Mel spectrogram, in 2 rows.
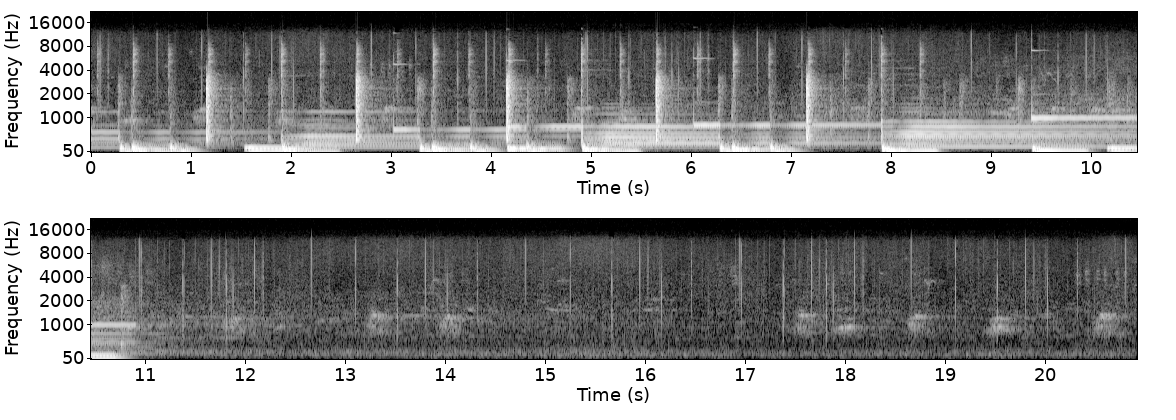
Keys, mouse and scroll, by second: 0.1 middle click, 2.1 ctrl+click, 2.8 ctrl+click, 3.0 scroll up 1, 3.4 shift+click, 4.3 1, 4.8 a, 6.0 ctrl+click, 6.2 ctrl+z, 7.0 double click, 7.1 g, 8.0 ctrl+click, 8.3 shift+middle click, 9.0 g, 9.2 ctrl+click, 9.4 middle click.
